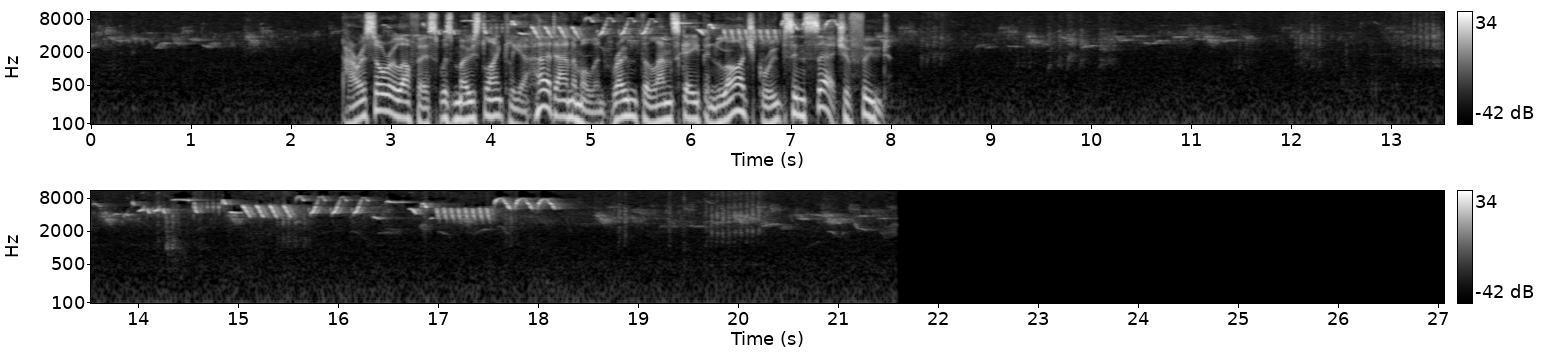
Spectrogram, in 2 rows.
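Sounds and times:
birdsong chirps: 0.0 - 21.6
faint outdoor background: 0.0 - 21.6.

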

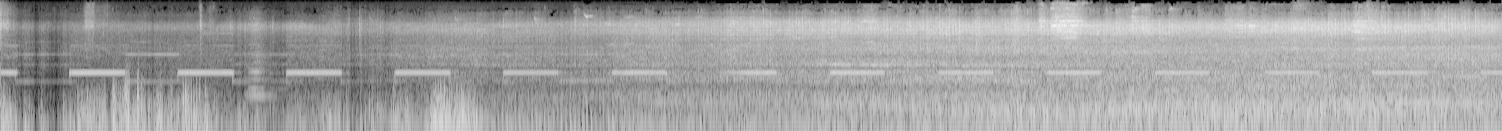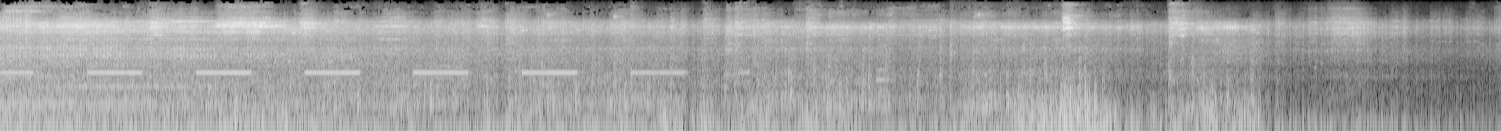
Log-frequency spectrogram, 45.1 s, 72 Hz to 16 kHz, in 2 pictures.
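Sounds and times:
electronic warning beeps: 0.0 - 0.3, 1.0 - 3.6, 4.3 - 5.2, 5.9 - 6.9, 7.6 - 8.4, 9.2 - 10.1, 10.9 - 11.8, 12.4 - 13.4, 14.1 - 15.0, 15.7 - 16.6, 17.3 - 18.3, 18.9 - 19.8, 20.5 - 21.6, 22.2 - 23.1, 23.8 - 24.8, 25.4 - 28.0, 28.7 - 29.6, 30.4 - 31.3, 32.0 - 32.9
wind buffeting microphone: 0.0 - 12.6, 16.2 - 42.2
passenger train passing: 0.0 - 45.0.

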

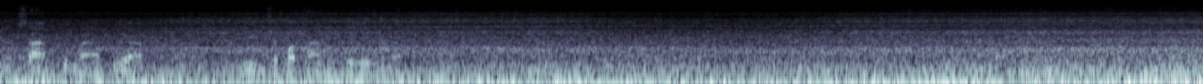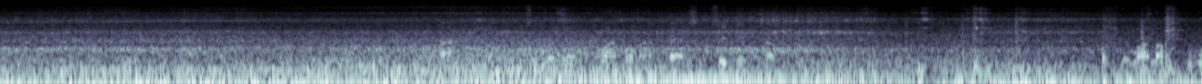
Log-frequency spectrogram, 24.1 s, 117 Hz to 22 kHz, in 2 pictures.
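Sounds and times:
diesel locomotive rumbling past: 0.0 - 24.0.

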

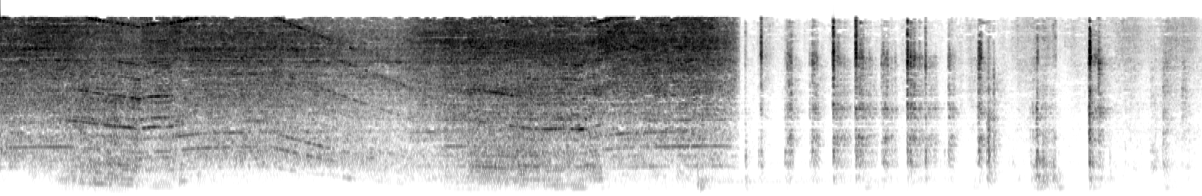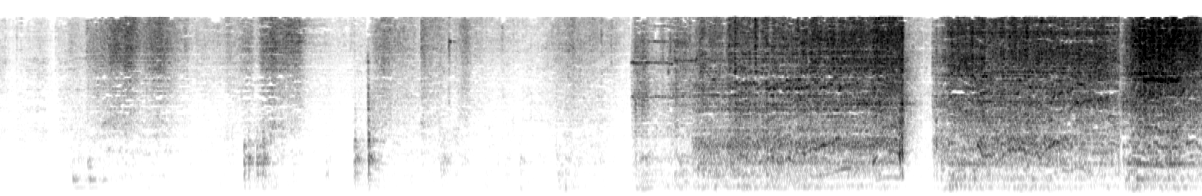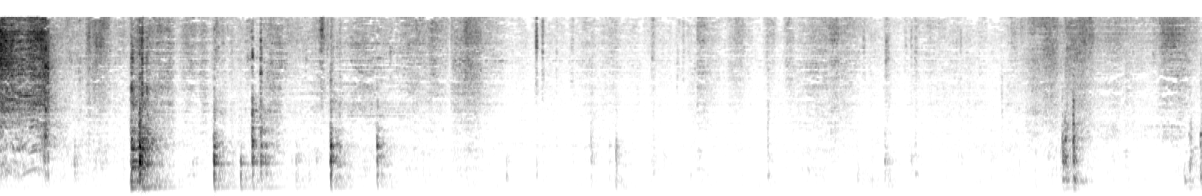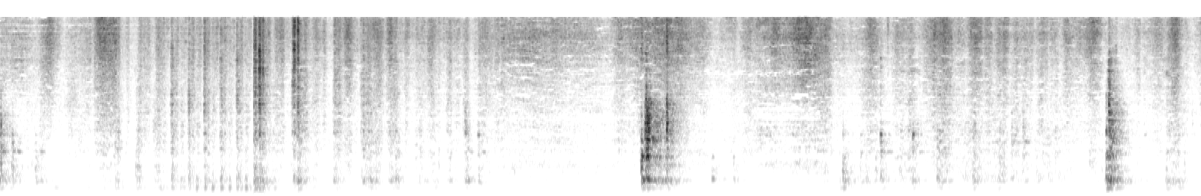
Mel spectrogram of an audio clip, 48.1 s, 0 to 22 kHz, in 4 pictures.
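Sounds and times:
cordless drill boring into wood: 0.0 - 7.4, 18.4 - 24.7.

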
